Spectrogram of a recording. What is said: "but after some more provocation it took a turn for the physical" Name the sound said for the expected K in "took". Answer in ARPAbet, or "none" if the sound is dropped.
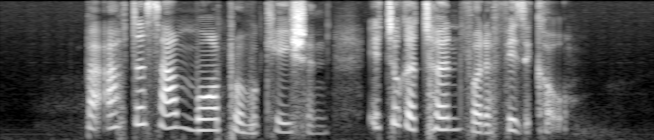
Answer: K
